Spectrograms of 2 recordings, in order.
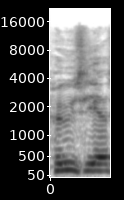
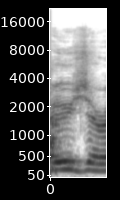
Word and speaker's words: Hoosier: Is it if I pronounce it right, which I won't, the Hoosier State? Is that it? Is that it called? Hoosier State. Hoosier That's State. Right. That's it. I don't even know what a Hoosier is.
